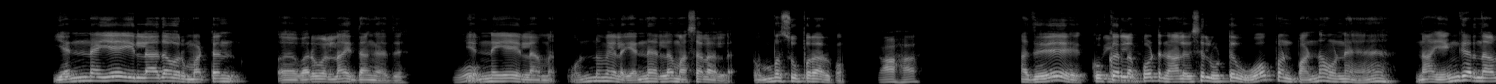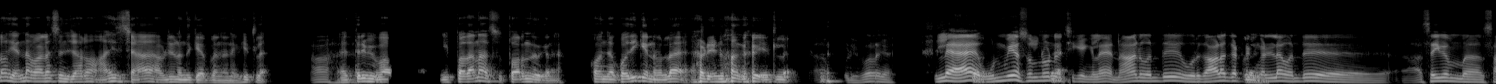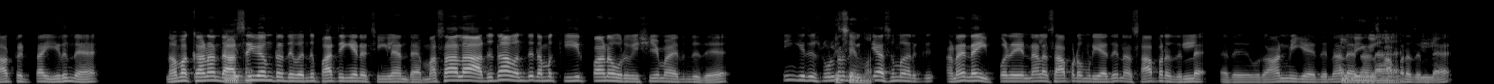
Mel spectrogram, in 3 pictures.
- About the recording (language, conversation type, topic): Tamil, podcast, உணவின் வாசனை உங்கள் உணர்வுகளை எப்படித் தூண்டுகிறது?
- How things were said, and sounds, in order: tapping; laughing while speaking: "அப்டீன்பாங்க வீட்ல. ப ம"; drawn out: "வந்து"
